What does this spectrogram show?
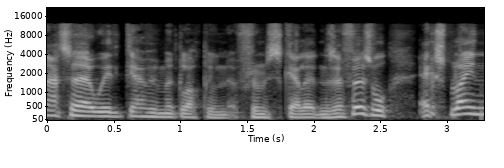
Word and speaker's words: Zkeletonz: way we're saying it you say it like the word skeleton with an s on the end of it but the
